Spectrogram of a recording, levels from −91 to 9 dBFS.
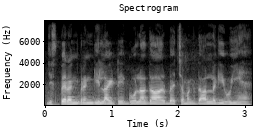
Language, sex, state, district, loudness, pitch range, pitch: Hindi, male, Uttar Pradesh, Shamli, -15 LUFS, 125-140 Hz, 130 Hz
